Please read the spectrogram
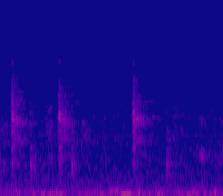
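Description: Faint, irregular clicks of a computer mouse, about five in two seconds, over a low steady background hum.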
